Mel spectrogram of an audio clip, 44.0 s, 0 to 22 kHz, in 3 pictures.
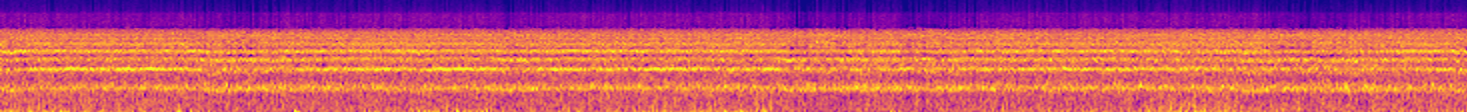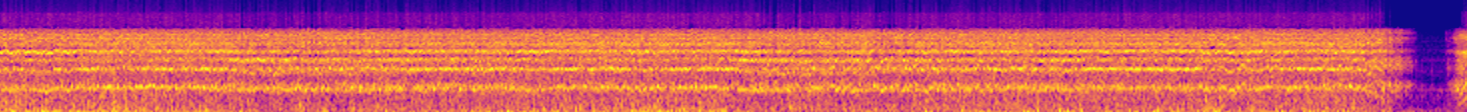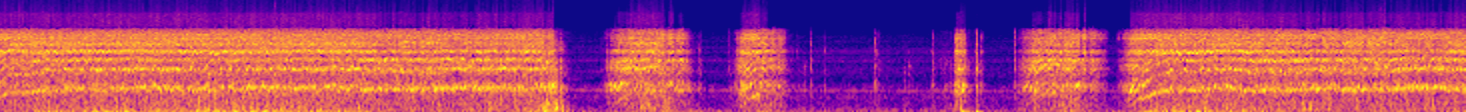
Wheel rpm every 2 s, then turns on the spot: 230, 230, 230, 230, 230, 230, 220, 220, 220, 230, 230, 220, 230, 230, 110, 220, 220, 120, 20, 30, 140, 220.
none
